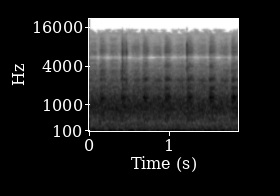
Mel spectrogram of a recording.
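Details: Border Collie named Brock panting: quick, rhythmic breaths roughly every quarter second, soft and breathy, over a steady low rumble like wind or distant traffic.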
